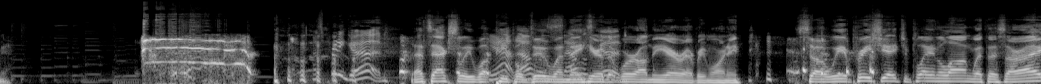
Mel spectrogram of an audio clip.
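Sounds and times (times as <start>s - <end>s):
speech: 0.0s - 0.2s, 2.9s - 10.4s
scary Halloween scream: 1.4s - 2.6s
laughter: 1.7s - 6.4s, 7.4s - 8.9s.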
